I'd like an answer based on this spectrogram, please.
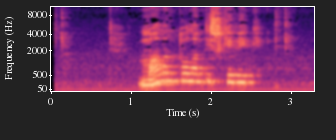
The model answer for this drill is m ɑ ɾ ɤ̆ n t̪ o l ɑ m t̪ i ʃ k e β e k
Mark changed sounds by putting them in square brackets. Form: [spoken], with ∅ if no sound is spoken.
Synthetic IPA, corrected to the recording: m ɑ [l] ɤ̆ n t̪ o l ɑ m t̪ i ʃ k e β e k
